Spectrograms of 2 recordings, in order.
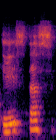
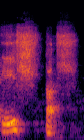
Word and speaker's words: estas: Europo estas continento. Veja aqui, tem um es e tem o tas. Esse s é sibilante, então ele ele não é exas, certo? Não é com x.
